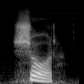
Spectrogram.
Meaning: 1. row (in the auditorium of a theater etc.) 2. row (in a sheet, table, database) 3. line 4. queue (GB) , line (US) (people or things waiting to be served one after the other) 5. series
- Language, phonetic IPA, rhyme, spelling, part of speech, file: Hungarian, [ˈʃor], -or, sor, noun, Hu-sor.ogg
